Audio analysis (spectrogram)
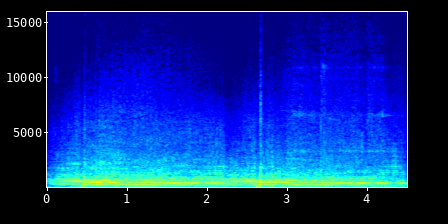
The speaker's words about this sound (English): I mean, I think you played the sound effect of the EV car play again, didn't you?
